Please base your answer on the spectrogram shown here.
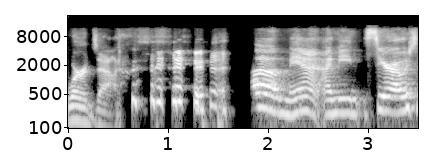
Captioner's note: group chuckling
